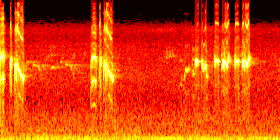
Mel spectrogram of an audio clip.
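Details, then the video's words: Sooty-headed bulbul (kutilang) singing persistently at full power: two bursts of bright chirping notes near the start and middle, then a run of rapid repeated chirps, over a quiet low hum. "Kutilang Gacor Garuda Suara Full Power"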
